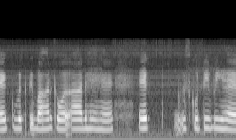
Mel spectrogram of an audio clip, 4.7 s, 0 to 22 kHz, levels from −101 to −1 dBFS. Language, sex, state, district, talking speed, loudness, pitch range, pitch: Hindi, female, Jharkhand, Garhwa, 125 wpm, -18 LUFS, 230-250 Hz, 240 Hz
